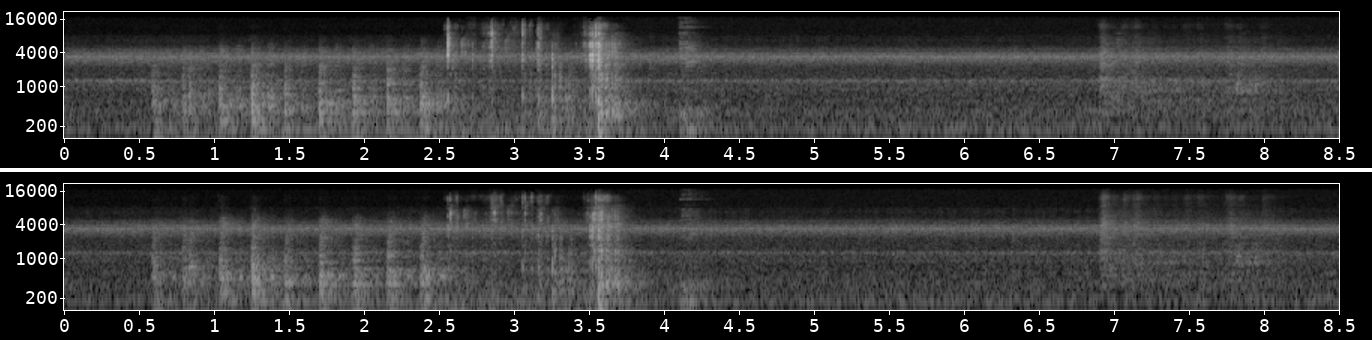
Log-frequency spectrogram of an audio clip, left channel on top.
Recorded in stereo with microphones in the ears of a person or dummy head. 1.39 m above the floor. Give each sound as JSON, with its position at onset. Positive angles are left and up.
{"t": 0.6, "sound": "running footsteps", "side_deg": 10, "distance_m": 4.0}
{"t": 2.6, "sound": "tape being pulled", "side_deg": 45, "distance_m": 5.0}
{"t": 4.1, "sound": "a clunk", "side_deg": 55, "distance_m": 5.0}
{"t": 6.9, "sound": "crushing", "side_deg": 20, "distance_m": 6.5}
